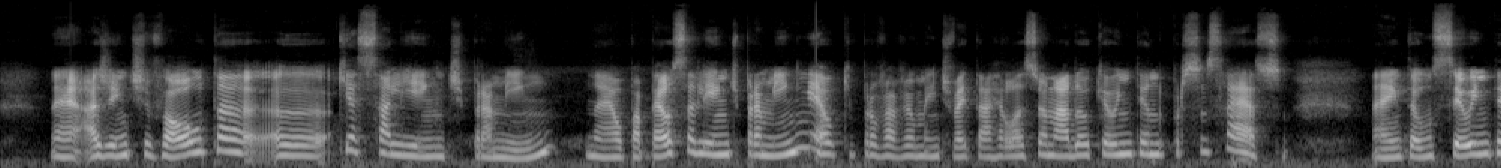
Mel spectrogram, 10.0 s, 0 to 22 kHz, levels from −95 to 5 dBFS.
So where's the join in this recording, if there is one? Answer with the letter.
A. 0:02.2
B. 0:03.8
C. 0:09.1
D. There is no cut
A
